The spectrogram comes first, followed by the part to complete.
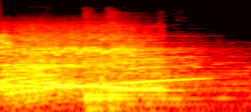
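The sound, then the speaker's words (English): Loud tires squeal and skid as a car engine roars during a car chase, the screech sliding downward in pitch before fading out after about two seconds. “Solid car chase there.”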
